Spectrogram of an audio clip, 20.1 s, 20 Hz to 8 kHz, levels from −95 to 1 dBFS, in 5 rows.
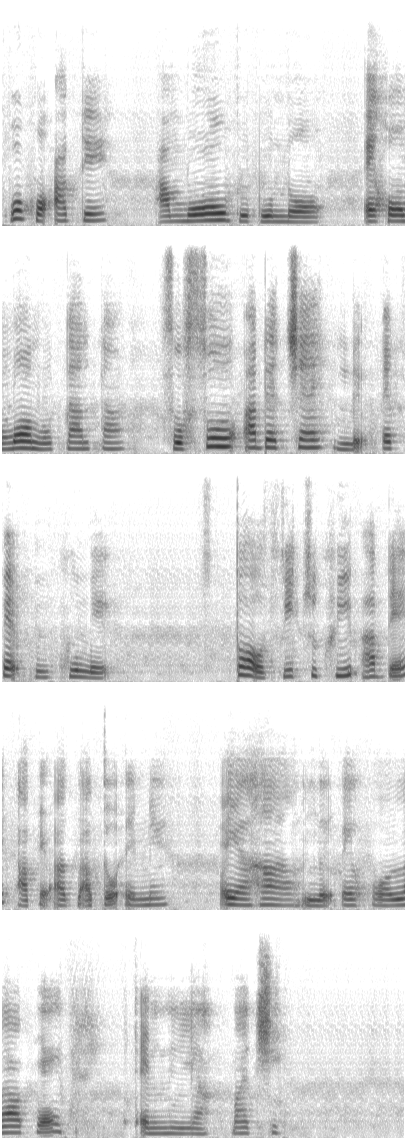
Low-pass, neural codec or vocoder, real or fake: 7.2 kHz; codec, 16 kHz, 1 kbps, FunCodec, trained on Chinese and English, 50 frames a second; fake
